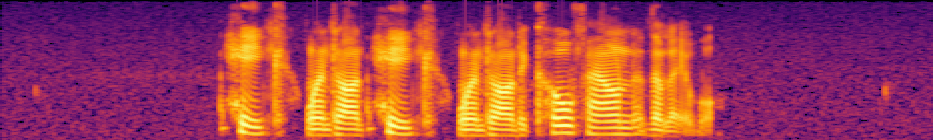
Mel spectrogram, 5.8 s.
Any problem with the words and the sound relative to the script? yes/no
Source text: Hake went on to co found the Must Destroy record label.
yes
